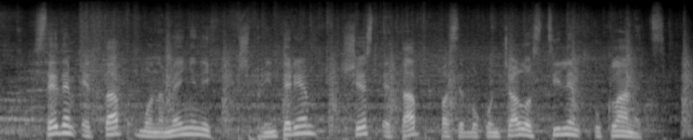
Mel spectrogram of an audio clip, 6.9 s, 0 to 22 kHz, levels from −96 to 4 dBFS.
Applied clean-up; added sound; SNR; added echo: none; Tools + Toilet flush; 12 dB; none.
